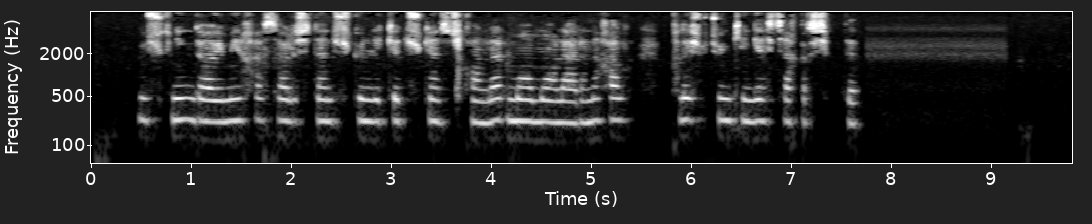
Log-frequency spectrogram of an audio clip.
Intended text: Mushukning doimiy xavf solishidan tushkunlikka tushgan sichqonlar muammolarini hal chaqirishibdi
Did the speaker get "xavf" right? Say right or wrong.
right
